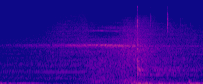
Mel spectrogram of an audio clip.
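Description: Film soundtrack of tense music and sound design: a deep rumble under a swell that builds to a sharp hit nearly three seconds in, followed by a few faint clicks.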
